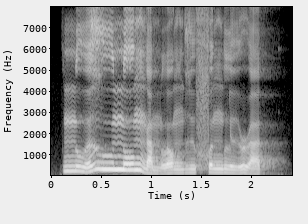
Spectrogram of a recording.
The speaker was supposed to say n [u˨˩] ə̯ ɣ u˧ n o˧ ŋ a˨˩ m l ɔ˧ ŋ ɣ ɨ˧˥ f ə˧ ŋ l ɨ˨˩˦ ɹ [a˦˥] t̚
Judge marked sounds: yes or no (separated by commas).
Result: no, no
